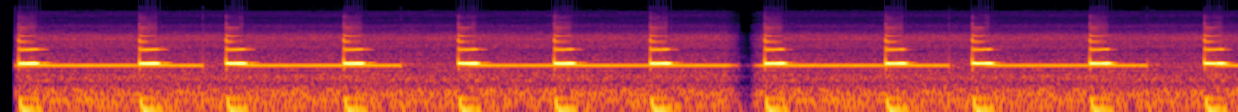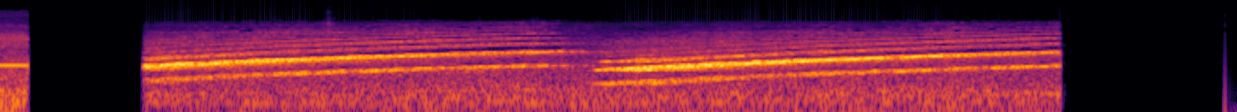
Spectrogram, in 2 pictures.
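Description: Synthesized emergency alert alarm: a steady tone broken by short, sharp beeps about every three-quarters of a second for around nine seconds. After a brief gap come two long rising siren sweeps.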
